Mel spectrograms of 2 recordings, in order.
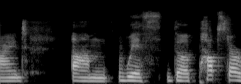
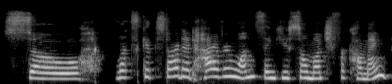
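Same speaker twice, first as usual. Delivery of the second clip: higher, projected welcome to a crowd; greeting the audience; 9 semitones higher than usual. Real, not acted. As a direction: open the event, voice lifted to the room. Opens event, greets the audience.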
